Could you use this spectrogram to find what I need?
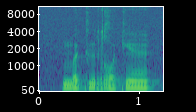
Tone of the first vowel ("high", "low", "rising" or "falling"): high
